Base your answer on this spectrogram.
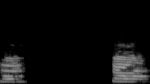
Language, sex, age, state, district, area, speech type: Kannada, male, 45-60, Karnataka, Ramanagara, rural, conversation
